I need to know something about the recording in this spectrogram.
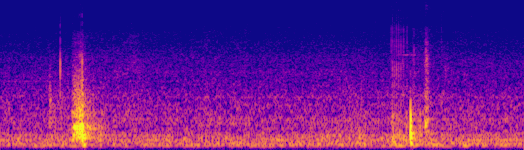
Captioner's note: pages whooshing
